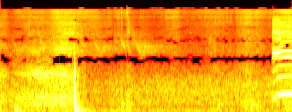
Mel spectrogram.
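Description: A single sharp click about half a second in, then faint handling noise: the metal pull-ring latch on a boat's carpeted deck hatch being flipped up by hand.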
